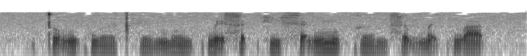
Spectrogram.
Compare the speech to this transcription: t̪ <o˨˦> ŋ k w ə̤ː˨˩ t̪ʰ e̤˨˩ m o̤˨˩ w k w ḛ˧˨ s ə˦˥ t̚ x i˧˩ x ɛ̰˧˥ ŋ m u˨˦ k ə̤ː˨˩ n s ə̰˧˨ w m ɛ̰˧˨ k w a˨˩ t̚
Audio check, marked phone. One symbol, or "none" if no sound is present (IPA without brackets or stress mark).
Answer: o̰˧˥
